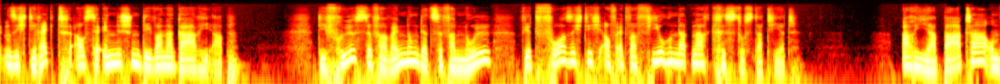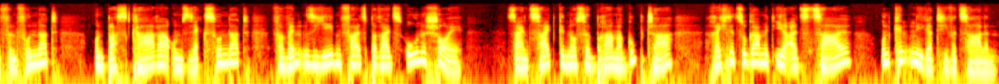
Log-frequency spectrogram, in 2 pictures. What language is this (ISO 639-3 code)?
deu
